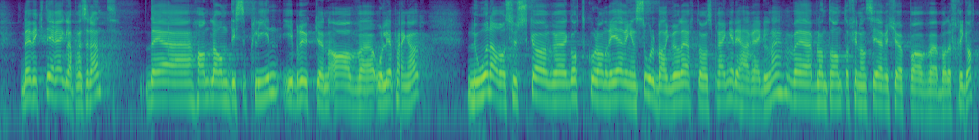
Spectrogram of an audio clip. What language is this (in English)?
Norwegian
